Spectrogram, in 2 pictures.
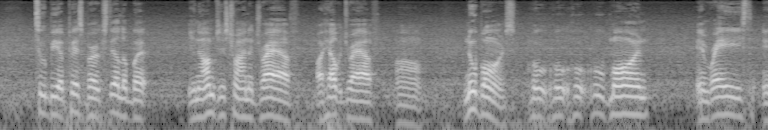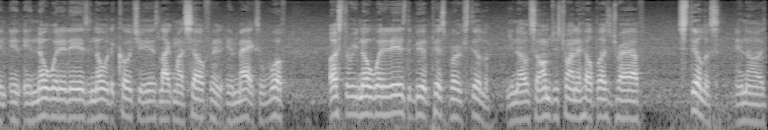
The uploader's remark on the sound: Live from Steelers Camp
